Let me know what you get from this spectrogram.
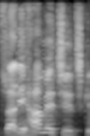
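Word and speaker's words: Salihamidžić: Also, Hasan sag mal, wie der heißt. – Salihamidzic, genau. So, deswegen kam ich gerade durcheinander. Ich habe es falsch gesagt.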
